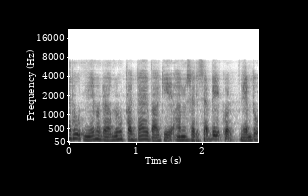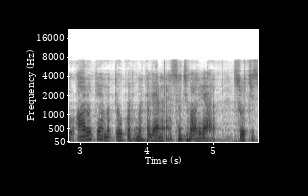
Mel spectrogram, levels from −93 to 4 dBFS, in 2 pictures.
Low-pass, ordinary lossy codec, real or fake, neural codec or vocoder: 7.2 kHz; none; fake; codec, 24 kHz, 1 kbps, SNAC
